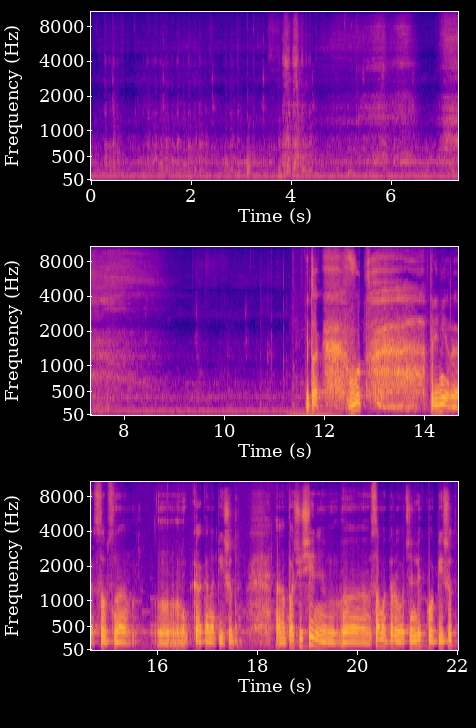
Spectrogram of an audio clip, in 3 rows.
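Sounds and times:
pen nib scratching on paper: 0.2 - 3.0, 3.7 - 4.4.

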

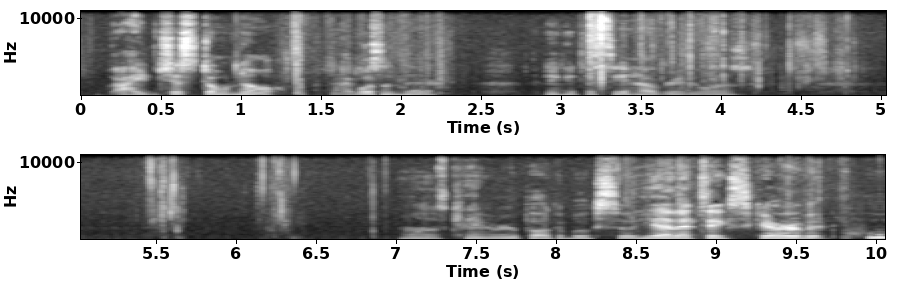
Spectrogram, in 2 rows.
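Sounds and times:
paperback book being handled: 0.8 - 7.0.

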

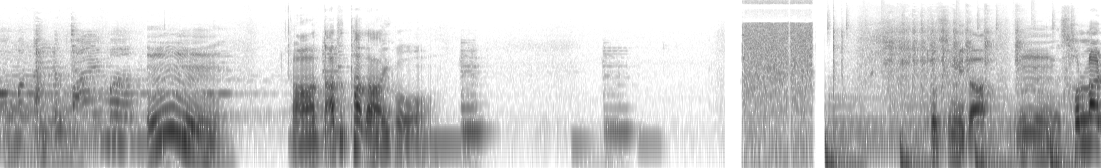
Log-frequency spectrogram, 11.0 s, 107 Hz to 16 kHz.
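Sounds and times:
plucked guitar notes: 4.3 - 4.9
static hiss burst: 7.4 - 8.2.

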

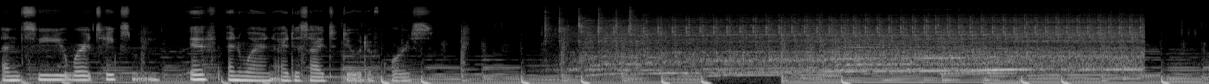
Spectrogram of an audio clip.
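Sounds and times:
sewing machine running: 5.5 - 11.5
lo-fi music with kick drum: 9.9 - 12.0.

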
